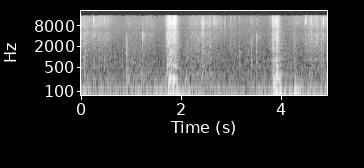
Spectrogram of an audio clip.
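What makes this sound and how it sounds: A large sheet of blue soft clay slime on a white table is stretched, folded over and pressed flat with both hands and fingertips. Quiet sticky clicks and squishes sit over a low rumble, broken by two louder, bright tearing bursts as the slime is pulled apart.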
